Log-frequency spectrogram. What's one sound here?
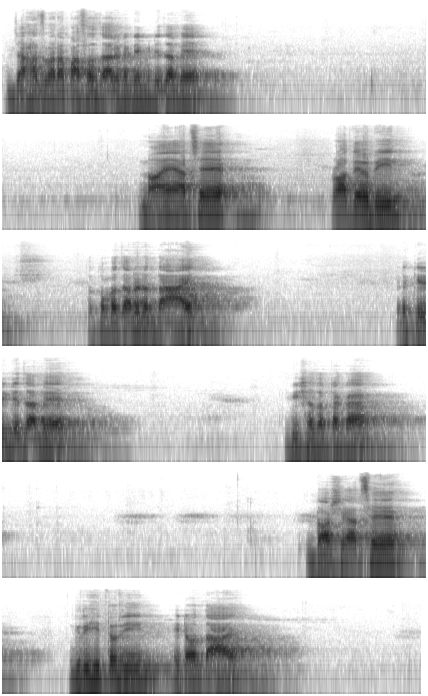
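A middle-aged man speaks calmly and clearly nearby, in short phrases with pauses.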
